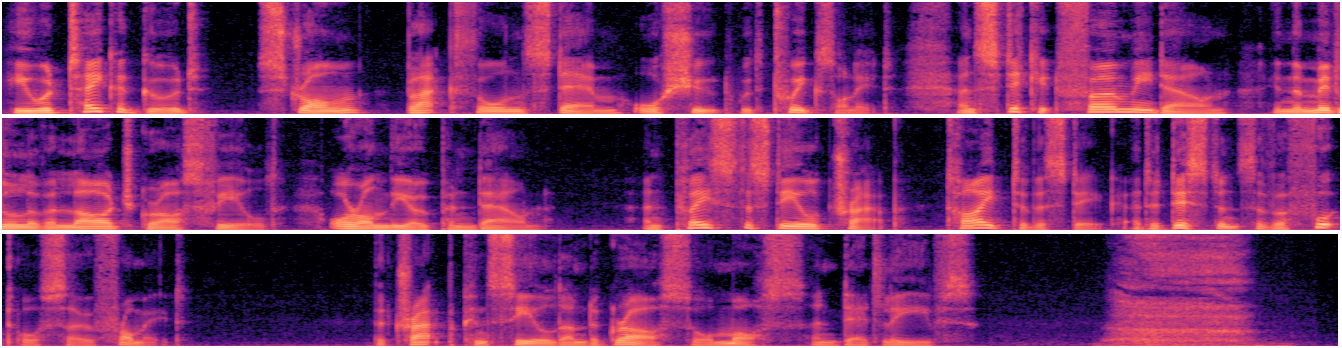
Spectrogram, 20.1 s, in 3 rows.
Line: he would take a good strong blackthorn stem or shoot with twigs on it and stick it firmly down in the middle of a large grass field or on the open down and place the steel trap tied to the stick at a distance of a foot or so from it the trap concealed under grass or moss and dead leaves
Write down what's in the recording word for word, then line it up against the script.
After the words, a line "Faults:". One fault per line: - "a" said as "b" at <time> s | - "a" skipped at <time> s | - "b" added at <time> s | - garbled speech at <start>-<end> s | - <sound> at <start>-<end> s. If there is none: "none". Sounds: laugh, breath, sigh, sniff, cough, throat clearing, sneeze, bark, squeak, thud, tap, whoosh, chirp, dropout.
he would take a good strong blackthorn stem or shoot with twigs on it and stick it firmly down in the middle of a large grass field or on the open down and place the steel trap tied to the stick at a distance of a foot or so from it the trap concealed under grass or moss and dead leaves
Faults:
- breath at 18.8-19.9 s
